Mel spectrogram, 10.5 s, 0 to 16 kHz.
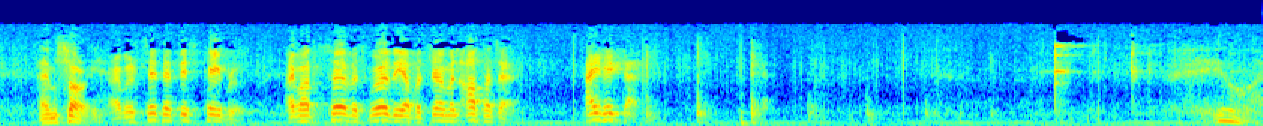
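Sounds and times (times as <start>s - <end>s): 
quiet hum: 0.0s - 10.5s
speech: 0.3s - 5.6s
glass dropped and clinking: 8.8s - 9.8s.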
